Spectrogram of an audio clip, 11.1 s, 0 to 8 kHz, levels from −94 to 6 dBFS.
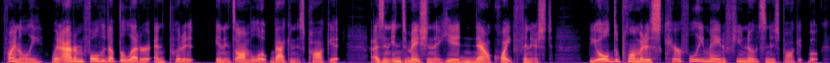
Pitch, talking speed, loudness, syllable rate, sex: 180 Hz, 205 wpm, -23 LUFS, 6.4 syllables/s, female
